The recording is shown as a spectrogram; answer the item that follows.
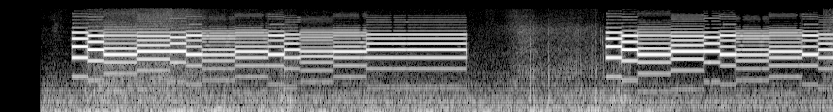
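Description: Old mobile phone ringtone: a high, beeping polyphonic melody that plays for about three seconds, breaks off for about a second, then starts again.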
